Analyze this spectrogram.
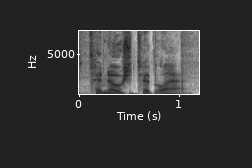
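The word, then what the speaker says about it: Tenochtitlan: It's Tanosh Titlan. And Mayan cities are hard to pronounce too.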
